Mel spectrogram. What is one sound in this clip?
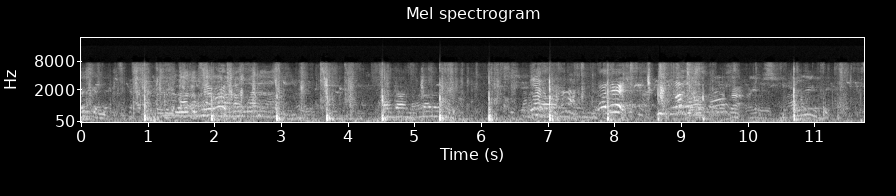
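A basketball bounces repeatedly on an outdoor court.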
